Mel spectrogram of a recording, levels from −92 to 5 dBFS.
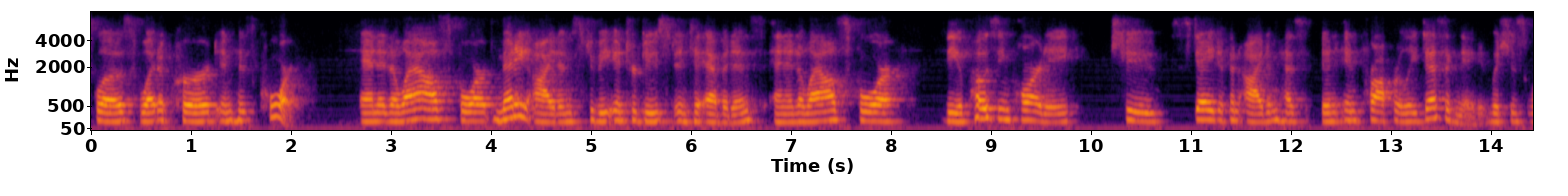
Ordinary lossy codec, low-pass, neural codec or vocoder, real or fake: Opus, 16 kbps; 7.2 kHz; none; real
